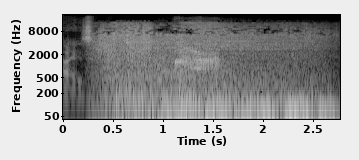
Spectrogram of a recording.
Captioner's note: Thane screams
